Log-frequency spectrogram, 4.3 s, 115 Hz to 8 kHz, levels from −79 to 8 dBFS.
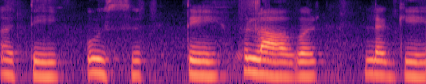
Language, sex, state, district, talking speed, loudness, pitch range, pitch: Punjabi, female, Punjab, Kapurthala, 70 wpm, -17 LUFS, 175-195 Hz, 180 Hz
